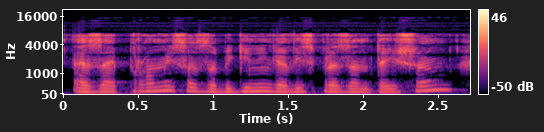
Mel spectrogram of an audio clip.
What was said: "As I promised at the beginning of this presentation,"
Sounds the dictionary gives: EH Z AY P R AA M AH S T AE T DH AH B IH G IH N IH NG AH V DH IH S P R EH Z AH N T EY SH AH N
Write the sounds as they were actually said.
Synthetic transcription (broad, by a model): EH Z AY P R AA M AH S AE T DH AH B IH G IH N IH NG AH V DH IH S P R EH Z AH N T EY SH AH N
